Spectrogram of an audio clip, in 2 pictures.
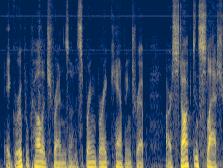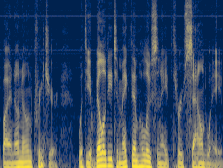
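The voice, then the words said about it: Dramatic movie trailer narrator voice. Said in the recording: “my great movie trailer voice”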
